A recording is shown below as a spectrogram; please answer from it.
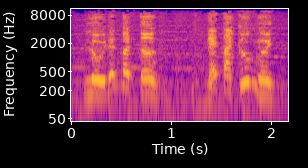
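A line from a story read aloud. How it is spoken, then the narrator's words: Shouting. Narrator (Vietnamese): Diên Thừa Chí la lên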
